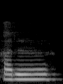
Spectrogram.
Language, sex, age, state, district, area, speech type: Bodo, female, 18-30, Assam, Kokrajhar, rural, spontaneous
